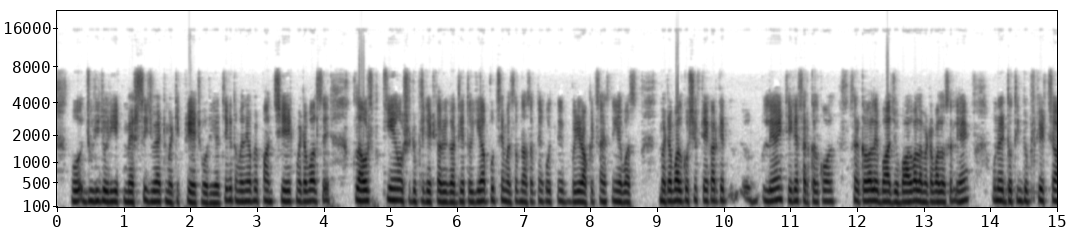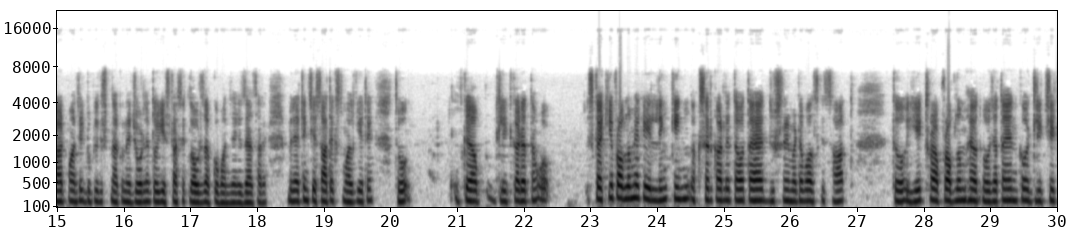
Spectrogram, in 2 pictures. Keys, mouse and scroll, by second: 0.3-3.0 middle drag, 3.0 scroll up 2, 3.9-5.6 middle drag, 5.6-6.2 scroll down 1, 6.2-7.4 middle drag, 7.4-7.8 scroll down 1, 9.3 shift+a, 20.5 Delete, 20.8 click, 21.2 Delete, 22.5 ctrl+z, 23.2 click, 23.8 click, 25.7-27.2 scroll down 3, 27.2 click, 28.3-30.0 right drag.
